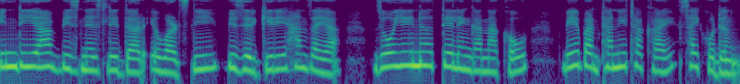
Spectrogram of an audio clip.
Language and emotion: Bodo, neutral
